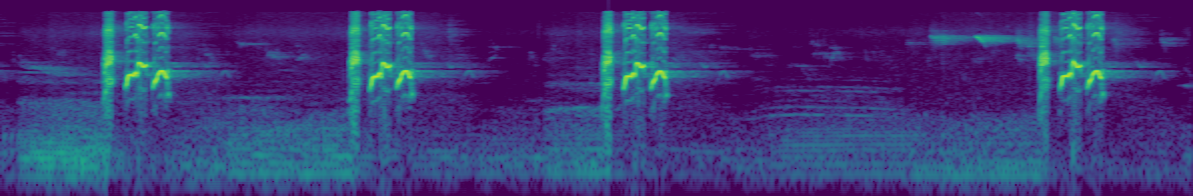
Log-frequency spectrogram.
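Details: Lively sooty-headed bulbul song for luring other bulbuls into answering: four brief bubbly phrases of quick rising and falling notes, spaced about every one and a half seconds, above a soft low rumble.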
